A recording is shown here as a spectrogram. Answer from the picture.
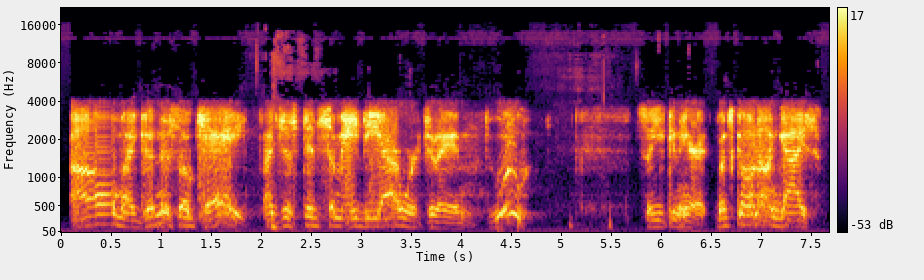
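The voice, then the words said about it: Hoarse voice. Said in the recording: “does this sound okay? Because I'm very hoarse. ... You do sound a little hoarse.”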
